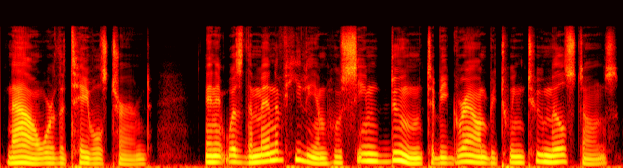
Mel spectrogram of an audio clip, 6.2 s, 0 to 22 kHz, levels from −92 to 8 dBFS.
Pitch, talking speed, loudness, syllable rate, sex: 140 Hz, 200 wpm, -20 LUFS, 5.4 syllables/s, male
